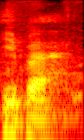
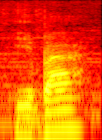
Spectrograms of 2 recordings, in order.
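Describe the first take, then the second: First: Both syllables have a low tone. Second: A low tone followed by a high tone. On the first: It means the number two. "The word for two has a low and a low tone" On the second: It means underpants. "the word for underpants has a low and a high tone"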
